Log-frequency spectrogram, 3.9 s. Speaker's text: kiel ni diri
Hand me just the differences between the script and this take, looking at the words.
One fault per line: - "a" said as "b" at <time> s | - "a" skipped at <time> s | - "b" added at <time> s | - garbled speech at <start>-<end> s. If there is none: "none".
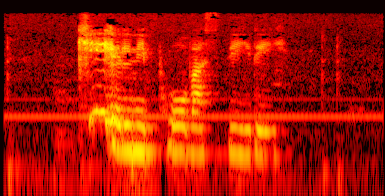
- "povas" added at 1.6 s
